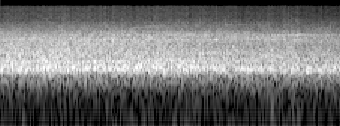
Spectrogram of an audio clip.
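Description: Large arena crowd cheering steadily, with no single voice standing out.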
